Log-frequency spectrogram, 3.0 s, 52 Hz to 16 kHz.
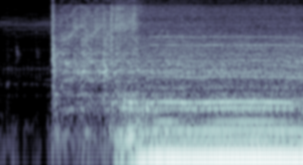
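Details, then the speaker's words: Jeep Patriot 2.4 cold start with the big muffler, before swapping to a Thrush Turbo: the starter catches and settles into a smooth, very quiet, even idle with a soft exhaust; a healthy cold start. "boy that's a cold start and that thing is quiet so hopefully I can make that thing sound a little more racier"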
